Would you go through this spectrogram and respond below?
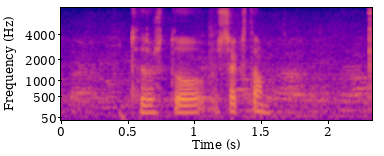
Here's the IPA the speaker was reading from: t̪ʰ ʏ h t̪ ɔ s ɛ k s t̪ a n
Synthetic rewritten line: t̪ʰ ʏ s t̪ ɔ s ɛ k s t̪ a n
